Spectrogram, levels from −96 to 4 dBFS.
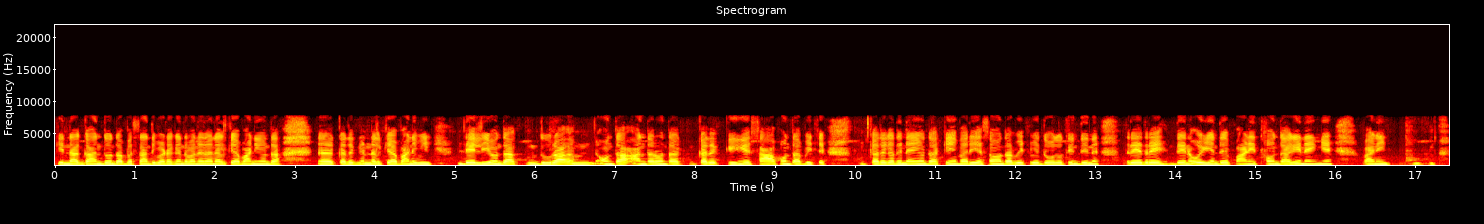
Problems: none marked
